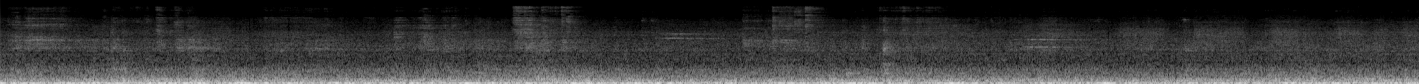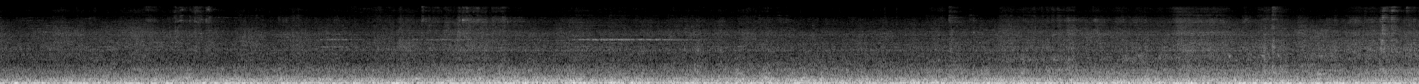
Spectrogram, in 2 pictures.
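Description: Freight cars of a Norfolk Southern mixed-freight train rolling past: a steady heavy rumble of steel wheels on rail, with brief high wheel squeals several times.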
